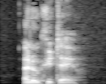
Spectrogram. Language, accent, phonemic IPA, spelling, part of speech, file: French, France, /a.lɔ.ky.tɛʁ/, allocutaire, noun, LL-Q150 (fra)-allocutaire.wav
- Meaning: addressee (person to whom something is addressed)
